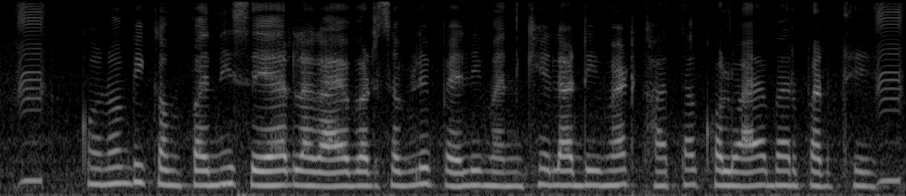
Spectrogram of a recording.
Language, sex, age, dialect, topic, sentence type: Chhattisgarhi, female, 56-60, Central, banking, statement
